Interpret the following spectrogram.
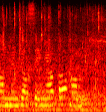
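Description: Water poured from a plastic bottle into a metal frying pan, heard beneath a voice that talks throughout.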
